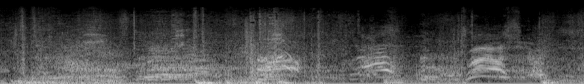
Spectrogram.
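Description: A bear growls and roars loudly.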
